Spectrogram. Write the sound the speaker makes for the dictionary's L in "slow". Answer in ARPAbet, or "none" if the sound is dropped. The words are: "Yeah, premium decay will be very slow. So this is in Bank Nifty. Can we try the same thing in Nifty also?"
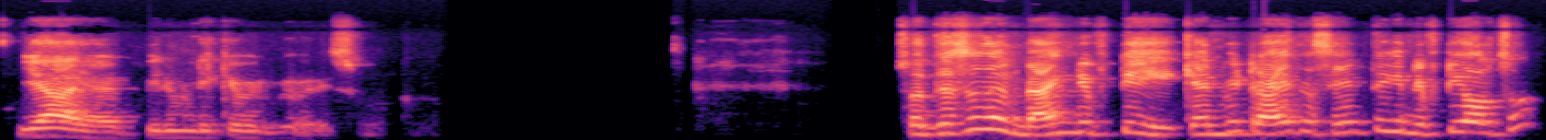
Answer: none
